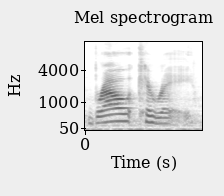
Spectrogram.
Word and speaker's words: Braucher: It's a German word. And the way it's pronounced is Braukere.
